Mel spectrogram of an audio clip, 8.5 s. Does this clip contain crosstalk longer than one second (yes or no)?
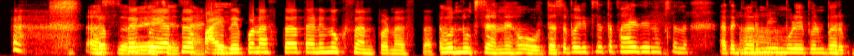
yes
